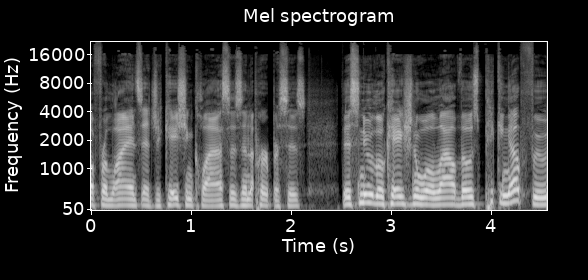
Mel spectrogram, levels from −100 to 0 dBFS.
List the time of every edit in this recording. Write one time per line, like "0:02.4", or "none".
0:01.6

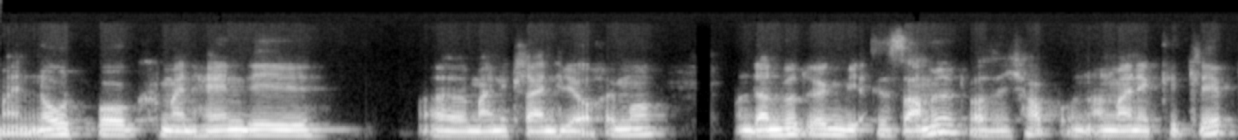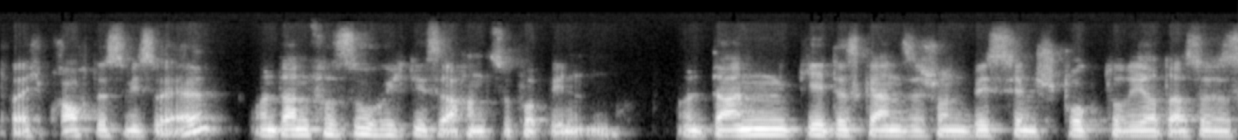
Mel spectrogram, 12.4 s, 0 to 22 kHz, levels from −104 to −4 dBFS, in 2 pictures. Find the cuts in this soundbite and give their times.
0:02.8
0:04.4
0:05.8
0:07.4

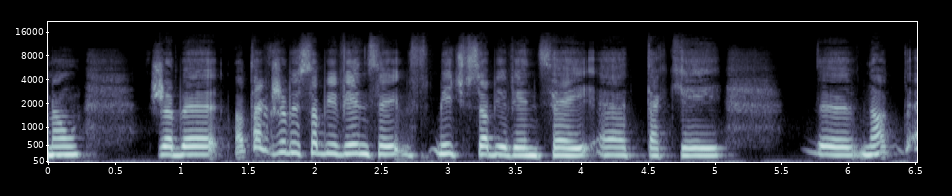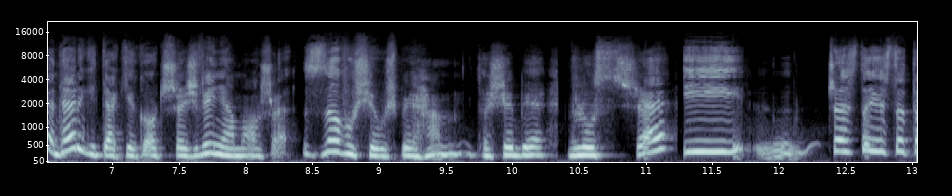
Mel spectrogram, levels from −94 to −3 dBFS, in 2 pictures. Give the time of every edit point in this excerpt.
0:10.3
0:11.2

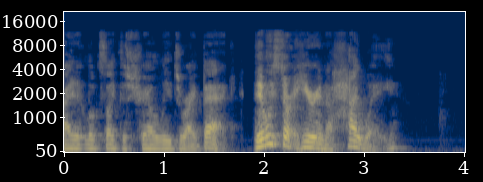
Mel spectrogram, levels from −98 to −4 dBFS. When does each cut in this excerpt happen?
0:01.8

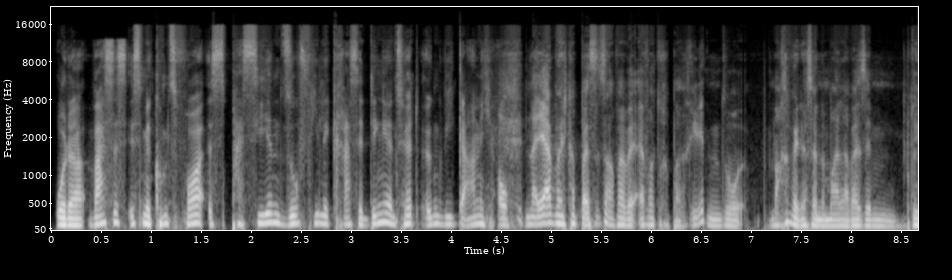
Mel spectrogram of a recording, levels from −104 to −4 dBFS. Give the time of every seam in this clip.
0:07.0

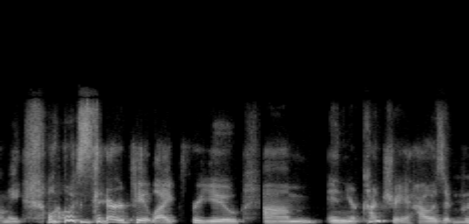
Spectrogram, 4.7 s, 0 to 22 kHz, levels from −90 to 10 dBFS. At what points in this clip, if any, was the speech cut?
0:02.6

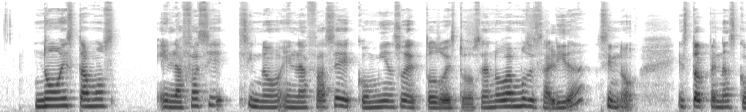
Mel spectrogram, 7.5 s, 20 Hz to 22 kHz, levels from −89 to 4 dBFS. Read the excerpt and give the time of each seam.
0:02.4

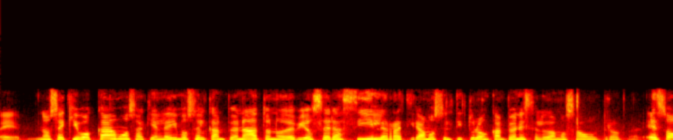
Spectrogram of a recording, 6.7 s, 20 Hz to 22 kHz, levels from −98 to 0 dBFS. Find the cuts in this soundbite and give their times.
none

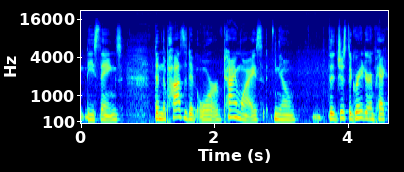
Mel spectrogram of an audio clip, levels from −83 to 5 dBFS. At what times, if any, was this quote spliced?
0:01.3
0:01.7
0:02.8

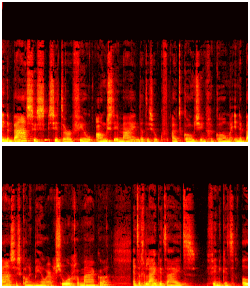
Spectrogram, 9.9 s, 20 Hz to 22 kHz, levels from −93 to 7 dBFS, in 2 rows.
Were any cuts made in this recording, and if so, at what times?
0:07.5

